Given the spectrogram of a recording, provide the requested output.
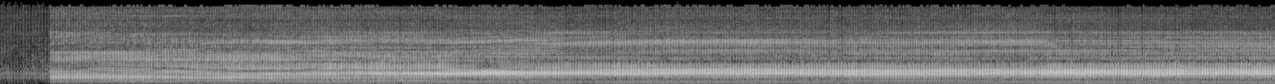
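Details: Restored 1946 Power Machinery chainsaw, made in Vancouver BC, first run after restoration: crisp even two-stroke buzz at steady pitch, no misses or rattles; normal running.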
